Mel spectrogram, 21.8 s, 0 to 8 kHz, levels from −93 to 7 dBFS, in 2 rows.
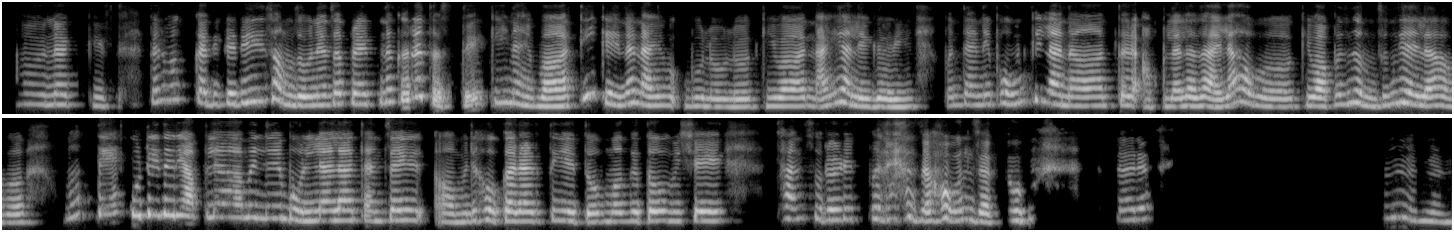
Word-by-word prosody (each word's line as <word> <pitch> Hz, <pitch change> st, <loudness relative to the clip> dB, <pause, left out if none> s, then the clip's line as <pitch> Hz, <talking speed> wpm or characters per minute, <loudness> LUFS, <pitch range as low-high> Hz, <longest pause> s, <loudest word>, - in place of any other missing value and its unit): हो 275 Hz, -, -14 dB
नक्कीच. 260 Hz, -4 st, -6 dB, 0.3 s
तर 325 Hz, +3 st, -6 dB
मग 395 Hz, +1 st, -10 dB
कधी-कधी 300 Hz, +3 st, 0 dB
समजवण्याचा 255 Hz, -, +2 dB
प्रयत्न 280 Hz, +4 st, 0 dB
करत 480 Hz, 0 st, +3 dB
असते -, -, 0 dB
की 315 Hz, -1 st, -5 dB
"नाही 280 Hz, -6 st, -1 dB
बा, 215 Hz, 0 st, +7 dB, 0.2 s
ठीक -, -, -1 dB
आहे 280 Hz, -, +3 dB
ना. 290 Hz, +5 st, +2 dB
नाही 240 Hz, -4 st, +3 dB, 0.2 s
बोलावलं 205 Hz, -2 st, -1 dB
किंवा 225 Hz, 0 st, +1 dB, 0.2 s
नाही 230 Hz, +10 st, 0 dB
आले 235 Hz, -8 st, +3 dB
घरी. 205 Hz, -1 st, +3 dB, 0.3 s
पण 230 Hz, +1 st, -9 dB
त्यांनी 260 Hz, 0 st, -5 dB
फोन 285 Hz, 0 st, -1 dB
केला 300 Hz, -8 st, +4 dB
ना? 235 Hz, -, +1 dB, 0.3 s
तर 245 Hz, -, +2 dB
आपल्याला 215 Hz, +2 st, +1 dB
जायला 220 Hz, +1 st, +4 dB
हवं. 225 Hz, -10 st, -1 dB
किंवा 230 Hz, -1 st, +5 dB
आपण 265 Hz, +7 st, -4 dB
समजून 240 Hz, 0 st, -2 dB
घ्यायला 250 Hz, -7 st, +4 dB
हवं." 215 Hz, -2 st, -2 dB, 0.3 s
मग 355 Hz, +4 st, -9 dB
ते 445 Hz, -, -5 dB
कुठेतरी 410 Hz, 0 st, +1 dB
आपल्या 355 Hz, -1 st, -5 dB
म्हणजे 330 Hz, -2 st, -4 dB
बोलण्याला 260 Hz, +1 st, +3 dB
त्यांचाही 270 Hz, +1 st, -1 dB
अ, 225 Hz, -, -3 dB
म्हणजे 230 Hz, +3 st, -3 dB
होकारार्थी 250 Hz, -1 st, +3 dB
येतो. 230 Hz, -2 st, +1 dB
मग 240 Hz, +1 st, -1 dB
तो 255 Hz, 0 st, +4 dB
विषय 250 Hz, 0 st, +1 dB, 0.5 s
छान 310 Hz, 0 st, -1 dB
सुरळीतपणे 295 Hz, +1 st, -3 dB
हा 360 Hz, -, -2 dB
जा 245 Hz, -, +5 dB
होऊन 270 Hz, +2 st, +1 dB
जातो. 230 Hz, +4 st, -1 dB, 0.7 s
तर 275 Hz, +1 st, -7 dB
अ, -, -, -3 dB, 1.8 s
हं, 335 Hz, -, -13 dB, 0.3 s
हं. 225 Hz, -2 st, -7 dB
260 Hz, 165 wpm, -23 LUFS, 230-300 Hz, 1.8 s, बा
